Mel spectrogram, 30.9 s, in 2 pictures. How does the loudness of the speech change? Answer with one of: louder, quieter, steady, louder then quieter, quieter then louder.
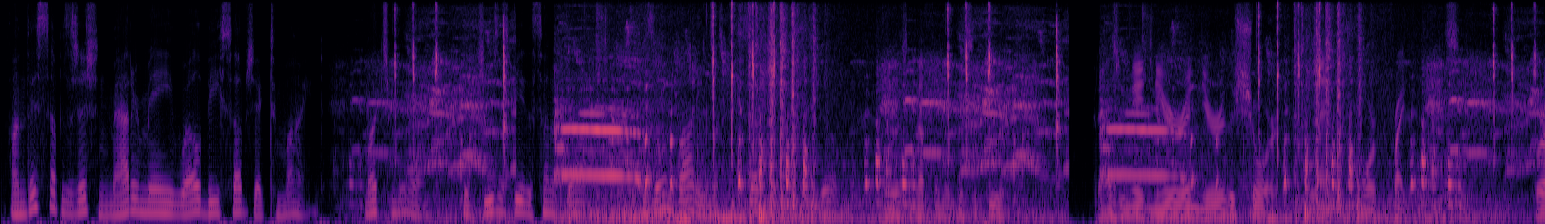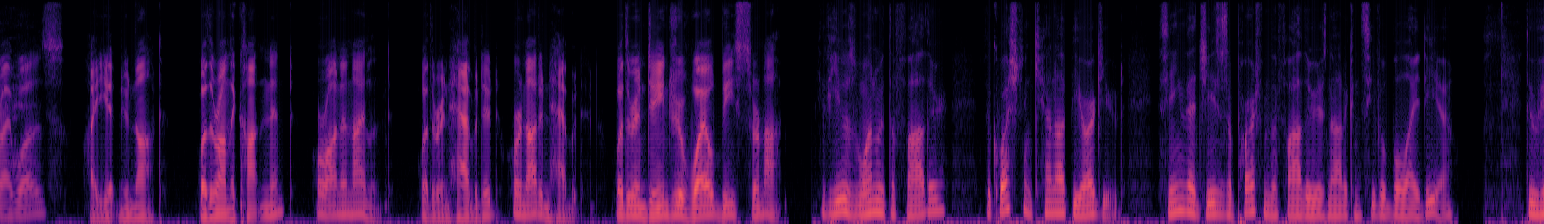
louder.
